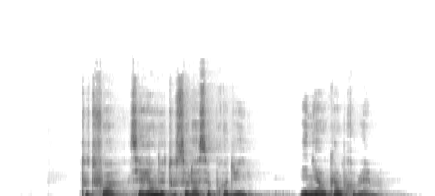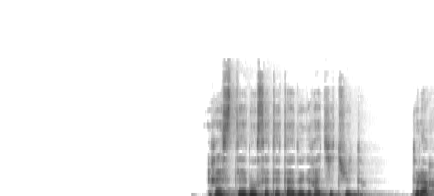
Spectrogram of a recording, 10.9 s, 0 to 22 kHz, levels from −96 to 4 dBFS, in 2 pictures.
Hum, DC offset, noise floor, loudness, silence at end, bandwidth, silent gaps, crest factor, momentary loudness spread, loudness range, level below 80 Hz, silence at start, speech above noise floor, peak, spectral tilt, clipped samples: none; under 0.1%; -67 dBFS; -25 LUFS; 0 s; 14 kHz; 5.28-7.81 s; 18 dB; 15 LU; 10 LU; -74 dBFS; 1 s; 43 dB; -10 dBFS; -6.5 dB/octave; under 0.1%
